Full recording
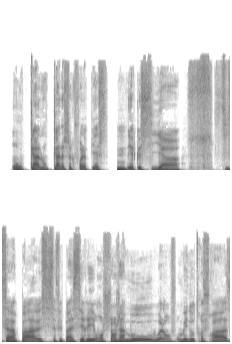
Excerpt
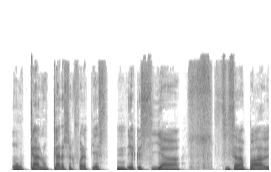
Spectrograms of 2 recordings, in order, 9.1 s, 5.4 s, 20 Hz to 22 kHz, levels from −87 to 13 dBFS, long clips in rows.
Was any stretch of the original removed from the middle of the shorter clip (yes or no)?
no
